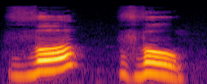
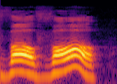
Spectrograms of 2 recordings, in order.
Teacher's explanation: não é isso para falar mas como eu falo vovô certo eu faço aquele meio que o biquinho para falar e o som ele sai de forma mais fechada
